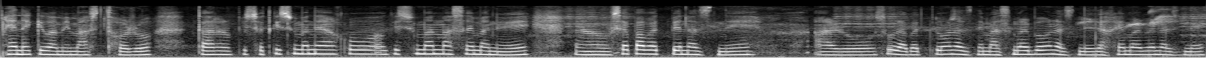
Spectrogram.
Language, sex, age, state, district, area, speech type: Assamese, female, 30-45, Assam, Darrang, rural, spontaneous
